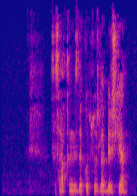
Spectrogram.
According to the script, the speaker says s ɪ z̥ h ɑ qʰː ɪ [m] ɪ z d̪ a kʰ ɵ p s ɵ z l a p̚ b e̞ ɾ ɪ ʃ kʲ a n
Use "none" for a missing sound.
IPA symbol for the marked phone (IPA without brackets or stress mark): ŋ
